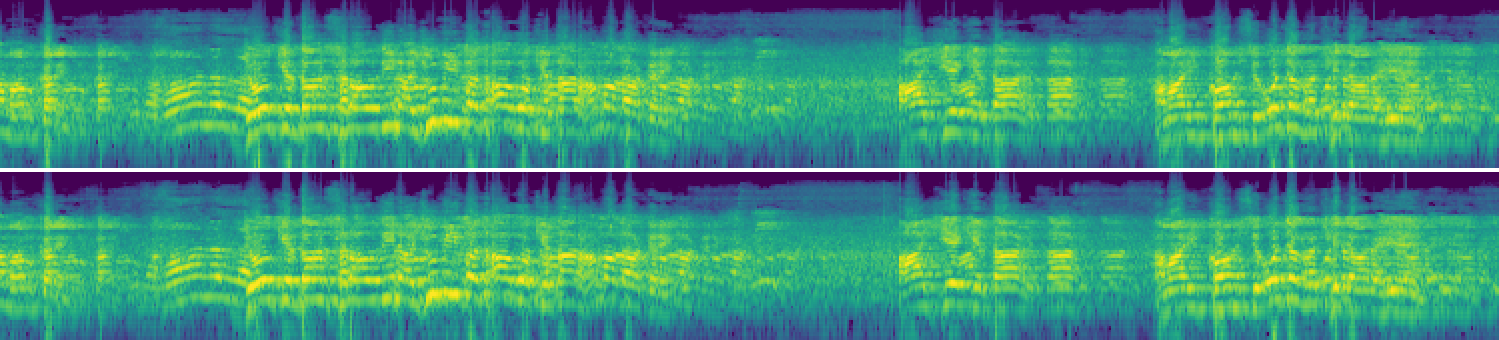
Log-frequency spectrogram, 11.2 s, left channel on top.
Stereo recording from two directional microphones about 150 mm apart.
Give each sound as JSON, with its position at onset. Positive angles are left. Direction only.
{"t": 0.1, "sound": "a man's voice", "side_deg": 25}
{"t": 1.3, "sound": "a sound", "side_deg": 65}
{"t": 1.8, "sound": "a man's voice", "side_deg": 25}
{"t": 7.3, "sound": "a man's voice", "side_deg": 25}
